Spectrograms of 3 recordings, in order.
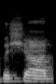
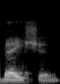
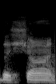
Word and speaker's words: Bashan: And it is pronounced Bashan, but we're Texans and we get away with Bashan because that's why we normally, but it is really pronounced Bashan in Hebrew.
